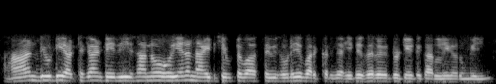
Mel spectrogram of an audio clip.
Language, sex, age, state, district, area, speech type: Punjabi, male, 18-30, Punjab, Kapurthala, rural, conversation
